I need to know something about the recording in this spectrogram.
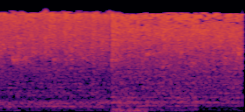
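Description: Water from an overhead rainfall shower head running, a steady hiss of falling water, with a slight change in its tone about a second in.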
